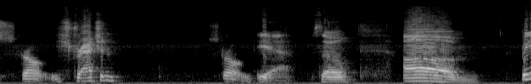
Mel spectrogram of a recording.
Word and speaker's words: Strachan: It's pronounced Strong. Really? I thought from watching the highlights, because I didn't watch the game. I was at the track. But watching the highlights, and every time he made catches, it was Michael Strong. I thought it was Strachan.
